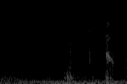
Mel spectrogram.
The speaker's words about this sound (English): That crunchy. That crunch is nice.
